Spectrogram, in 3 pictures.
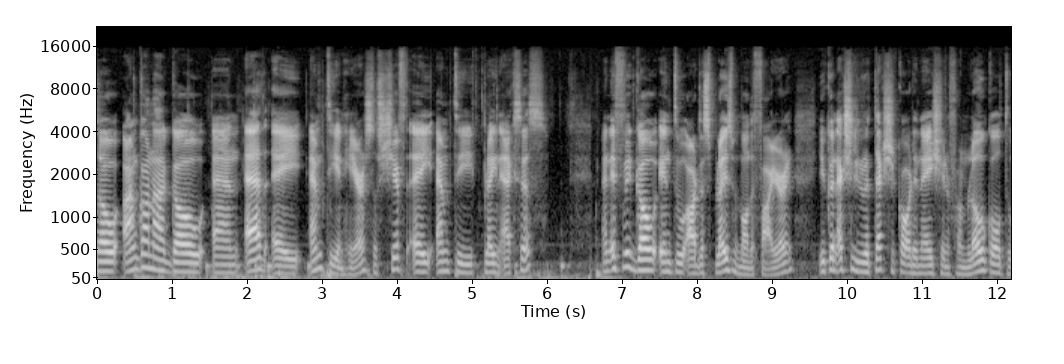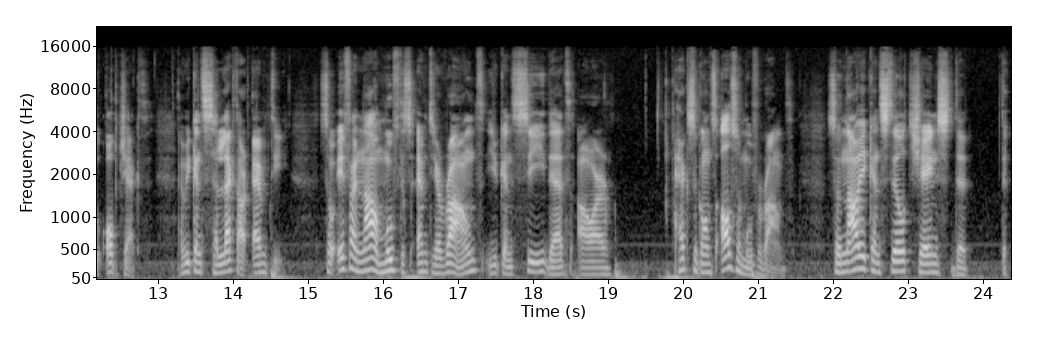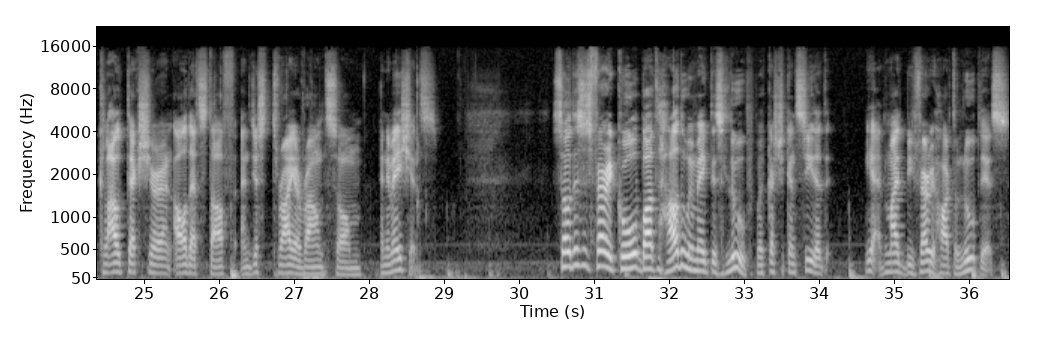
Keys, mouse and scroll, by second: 0.5 shift+c, 1.3 shift+middle click, 1.6-2.4 scroll up 16, 2.3 shift+middle click, 3.0 shift+a, 5.4 shift+middle click, 7.1 right click, 11.3 click, 13.2 click, 15.4 right click, 16.2 g, 22.8 right click, 23.5 click, 25.1 click, 26.8 right click, 27.1 g, 28.6 g.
